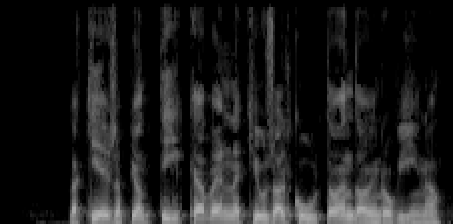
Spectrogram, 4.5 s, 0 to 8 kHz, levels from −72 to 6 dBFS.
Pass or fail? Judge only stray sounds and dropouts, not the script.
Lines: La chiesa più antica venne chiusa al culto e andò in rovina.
pass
